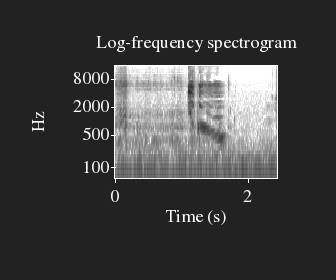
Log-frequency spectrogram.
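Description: A short electronic BB-8 droid chirp played through the iPad's speaker by the Sphero app, about a second in: a high warbling whistle over a falling lower tone, lasting about half a second.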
